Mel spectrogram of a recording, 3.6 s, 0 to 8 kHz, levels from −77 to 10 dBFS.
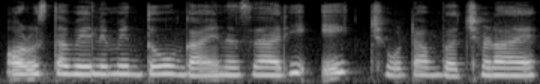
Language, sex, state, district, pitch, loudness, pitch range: Hindi, female, Bihar, Katihar, 230 Hz, -15 LUFS, 220-255 Hz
